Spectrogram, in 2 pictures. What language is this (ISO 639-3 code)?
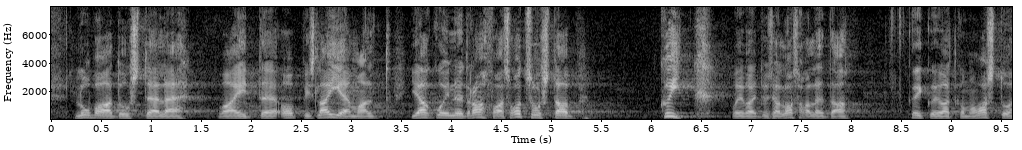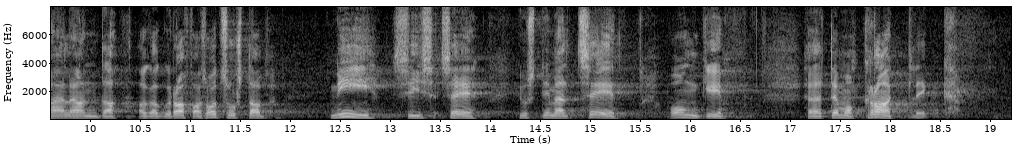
est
